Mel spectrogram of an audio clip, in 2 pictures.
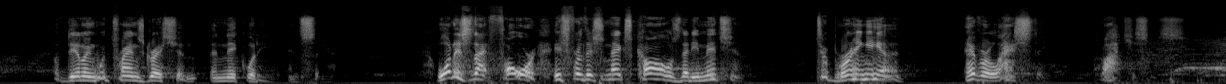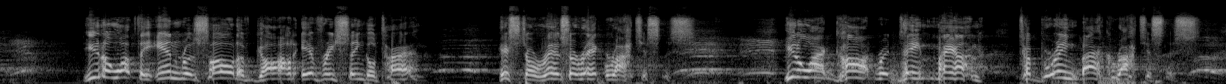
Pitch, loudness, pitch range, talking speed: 250 Hz, -22 LUFS, 200-320 Hz, 120 wpm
